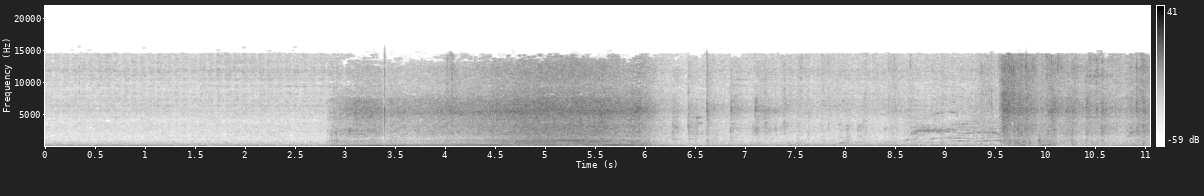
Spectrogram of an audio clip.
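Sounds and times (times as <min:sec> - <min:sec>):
suv engine revving: 0:01.7 - 0:08.6.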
